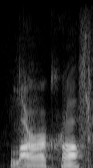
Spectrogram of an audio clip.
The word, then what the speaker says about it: Lara Croft: you aircraft goes good it's uh pronounced laura lara croft princess pronounced lara croft yeah oh oh oh oh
